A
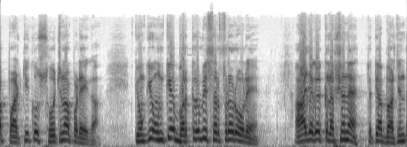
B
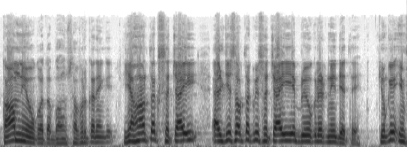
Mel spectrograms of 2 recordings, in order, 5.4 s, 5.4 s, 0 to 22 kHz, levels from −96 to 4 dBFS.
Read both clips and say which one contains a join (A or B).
B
